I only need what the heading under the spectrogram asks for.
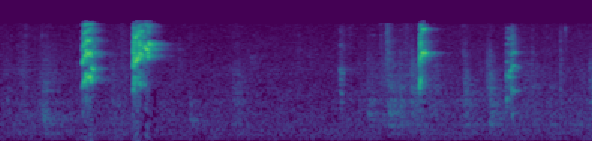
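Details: Shrill, rasping chirps from rosy-faced lovebirds: two loud calls close together, a pause, then softer scattered chirps and one more clear call near the end.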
